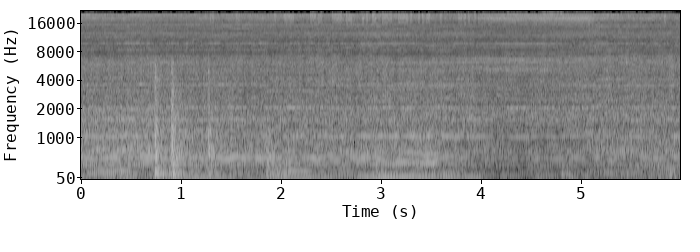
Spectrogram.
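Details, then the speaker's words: Cheap Amazon electric fuel pump set up as 55-gallon drum E85 transfer pump, pumping fuel: steady loud buzzing whine over low hum, never wavering; runs normally, just noisy. "i don't know if you can hear this pump is super loud i don't think i would ever trust this on a car"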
